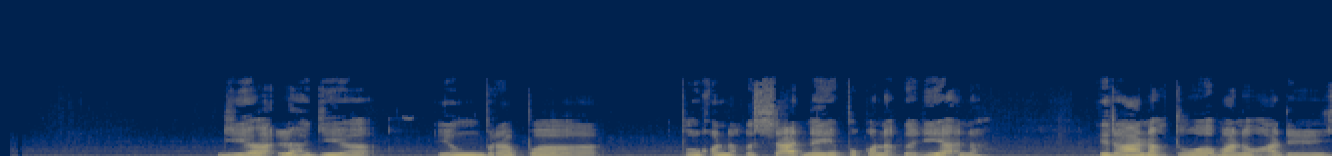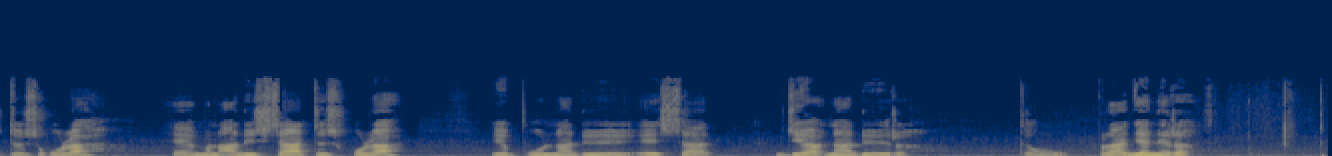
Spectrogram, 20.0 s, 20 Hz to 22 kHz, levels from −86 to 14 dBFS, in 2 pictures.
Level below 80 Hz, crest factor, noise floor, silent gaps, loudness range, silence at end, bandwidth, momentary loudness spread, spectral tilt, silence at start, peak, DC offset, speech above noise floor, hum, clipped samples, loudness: -62 dBFS; 20 dB; -58 dBFS; none; 3 LU; 0.05 s; 11.5 kHz; 13 LU; -6 dB/octave; 1.65 s; -6 dBFS; under 0.1%; 34 dB; none; under 0.1%; -25 LUFS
